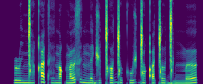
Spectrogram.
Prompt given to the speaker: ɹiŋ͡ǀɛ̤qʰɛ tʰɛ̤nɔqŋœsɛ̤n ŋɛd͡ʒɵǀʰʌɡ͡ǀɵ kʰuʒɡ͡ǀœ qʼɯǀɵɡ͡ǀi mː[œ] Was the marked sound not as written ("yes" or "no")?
no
